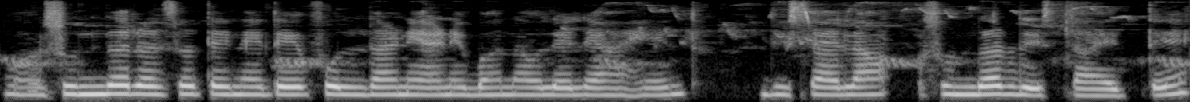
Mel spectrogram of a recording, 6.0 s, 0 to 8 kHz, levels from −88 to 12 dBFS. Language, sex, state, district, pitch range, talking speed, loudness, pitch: Marathi, female, Maharashtra, Sindhudurg, 215-235 Hz, 150 wpm, -16 LUFS, 225 Hz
